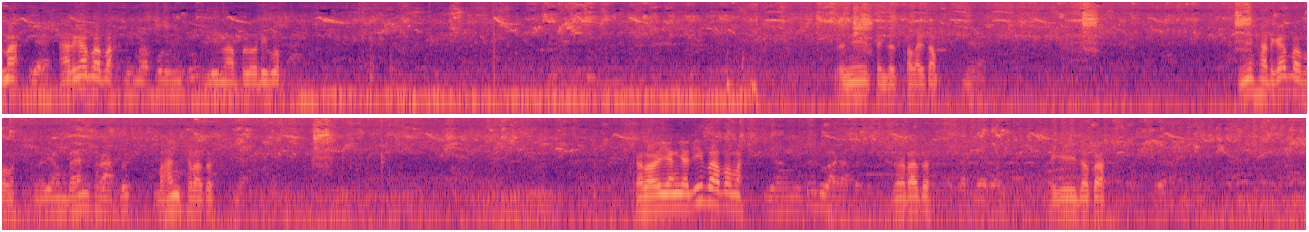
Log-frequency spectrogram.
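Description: Small birds chirp and twitter.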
